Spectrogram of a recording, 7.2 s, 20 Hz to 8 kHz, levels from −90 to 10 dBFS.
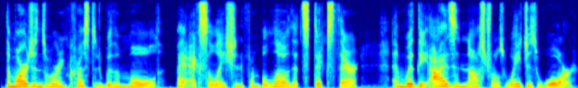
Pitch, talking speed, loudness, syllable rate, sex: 200 Hz, 185 wpm, -19 LUFS, 5.1 syllables/s, female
